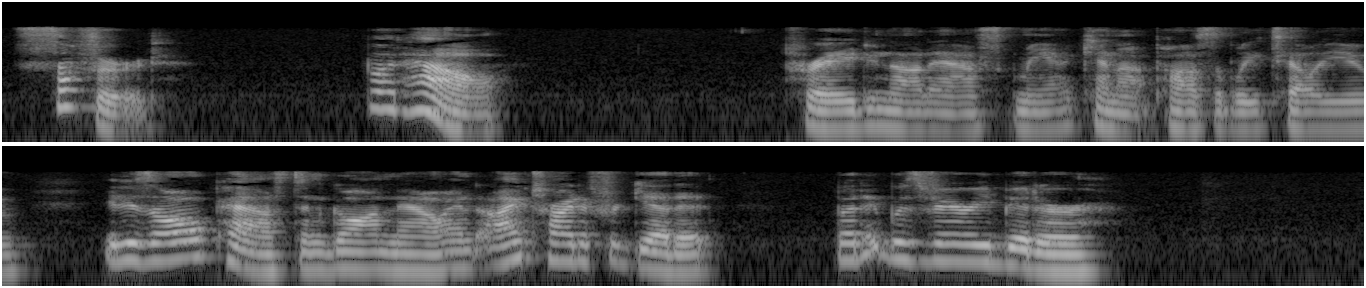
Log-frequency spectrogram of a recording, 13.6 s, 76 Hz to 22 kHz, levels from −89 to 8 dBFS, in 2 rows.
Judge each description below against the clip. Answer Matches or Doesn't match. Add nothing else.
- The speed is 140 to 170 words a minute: Matches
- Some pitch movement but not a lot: Doesn't match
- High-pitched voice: Doesn't match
